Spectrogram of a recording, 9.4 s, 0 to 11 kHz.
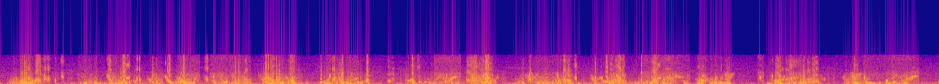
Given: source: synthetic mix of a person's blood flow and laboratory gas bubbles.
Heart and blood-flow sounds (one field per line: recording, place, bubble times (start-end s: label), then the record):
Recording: Doppler ultrasound of blood flow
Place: subclavian vein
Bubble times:
0.07-0.65 s: bubbles
0.77-1.44 s: bubbles
1.46-2.00 s: bubbles
2.04-3.02 s: bubbles
3.18-3.73 s: bubbles
3.87-3.92 s: bubbles
4.05-4.62 s: bubbles
4.66-4.99 s: bubbles
5.15-5.78 s: bubbles
5.88-6.33 s: bubbles
6.37-6.90 s: bubbles
6.95-7.35 s: bubbles
7.57-8.26 s: bubbles
8.42-9.20 s: bubbles
9.37-9.40 s: bubbles
From the record:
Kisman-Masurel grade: 343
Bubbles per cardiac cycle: rolling drumbeat, 9 or more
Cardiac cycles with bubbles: 100%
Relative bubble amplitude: loud (0.450 to 0.775)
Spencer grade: 3 (all of the cardiac periods contain showers or single bubble signals, but not dominating or overriding the cardiac motion signals)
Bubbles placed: anywhere in the cardiac cycle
